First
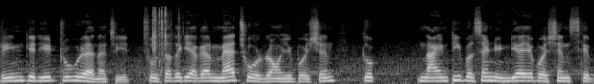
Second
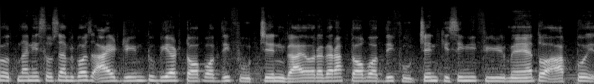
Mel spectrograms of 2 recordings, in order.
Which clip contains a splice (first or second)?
first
